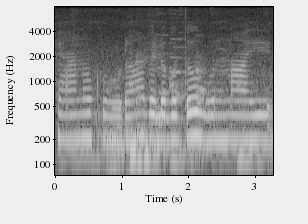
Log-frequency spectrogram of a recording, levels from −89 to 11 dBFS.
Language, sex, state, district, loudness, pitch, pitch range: Telugu, female, Andhra Pradesh, Annamaya, -14 LUFS, 195 Hz, 195-200 Hz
